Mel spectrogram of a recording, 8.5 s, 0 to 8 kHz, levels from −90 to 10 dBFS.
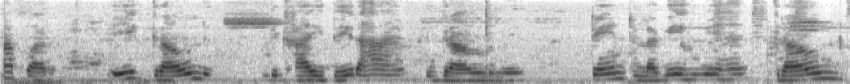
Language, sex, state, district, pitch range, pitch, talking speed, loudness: Hindi, male, Uttar Pradesh, Varanasi, 155-185 Hz, 175 Hz, 115 wpm, -22 LUFS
